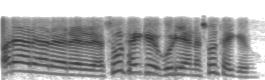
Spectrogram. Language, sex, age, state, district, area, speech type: Gujarati, male, 18-30, Gujarat, Rajkot, urban, conversation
